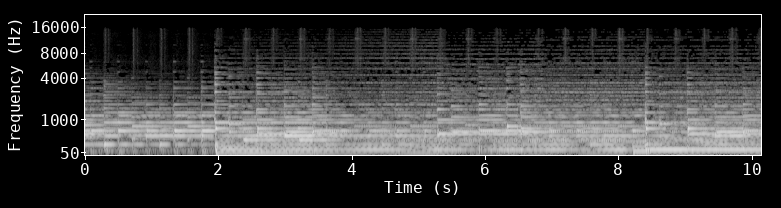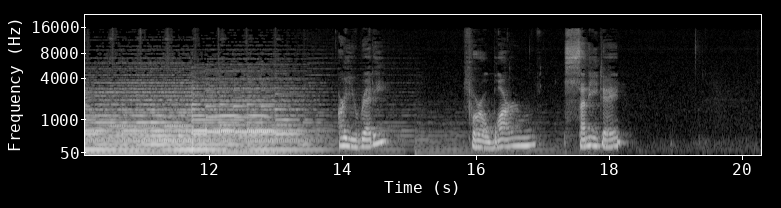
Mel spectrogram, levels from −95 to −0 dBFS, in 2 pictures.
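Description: Compressed frames skipped: whole blocks of encoded audio never reached the output, so playback jumps ahead. At 6.48 s roughly a fifth of a second vanishes, and at 18.12 s about a tenth.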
